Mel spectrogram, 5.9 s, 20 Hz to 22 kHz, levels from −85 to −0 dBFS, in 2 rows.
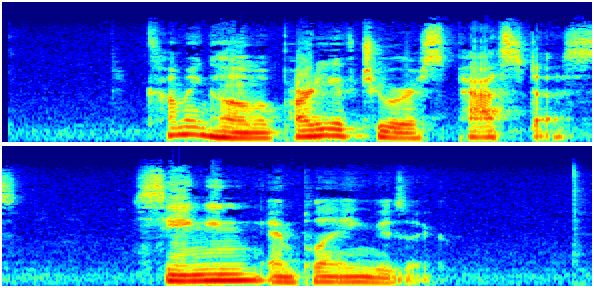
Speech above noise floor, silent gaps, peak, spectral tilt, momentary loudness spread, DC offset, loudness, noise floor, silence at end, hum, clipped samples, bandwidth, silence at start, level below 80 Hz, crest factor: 37 dB; none; 0 dBFS; -5 dB/octave; 12 LU; under 0.1%; -14 LUFS; -50 dBFS; 0.8 s; none; under 0.1%; 13 kHz; 0.7 s; -46 dBFS; 16 dB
